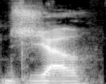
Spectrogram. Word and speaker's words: Zhao: Zhao.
